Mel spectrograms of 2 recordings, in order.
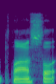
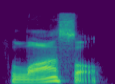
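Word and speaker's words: Plössl: to, and they had the strangest mispronunciation for Plossel. And I mean, maybe I'm off on this one, but they pronounced it as Flossel.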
